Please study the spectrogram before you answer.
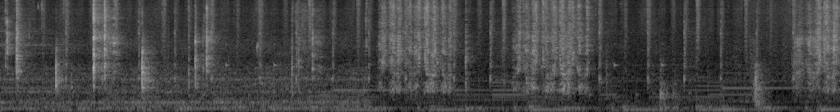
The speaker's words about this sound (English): It's the very East London tradition of making pies and mash.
